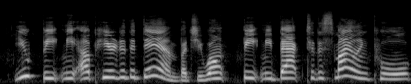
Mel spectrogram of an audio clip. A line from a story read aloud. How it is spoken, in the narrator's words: cried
